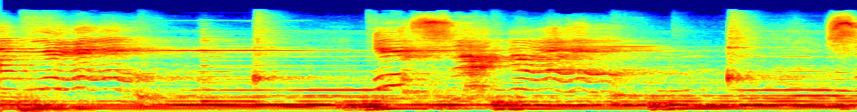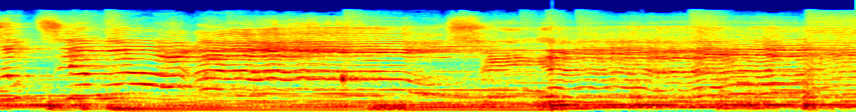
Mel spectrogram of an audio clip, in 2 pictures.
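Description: Live gospel song: a male lead singer sings long, wavering held notes into a microphone over sustained electronic keyboard chords.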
